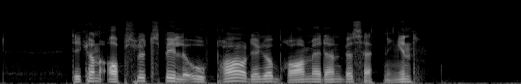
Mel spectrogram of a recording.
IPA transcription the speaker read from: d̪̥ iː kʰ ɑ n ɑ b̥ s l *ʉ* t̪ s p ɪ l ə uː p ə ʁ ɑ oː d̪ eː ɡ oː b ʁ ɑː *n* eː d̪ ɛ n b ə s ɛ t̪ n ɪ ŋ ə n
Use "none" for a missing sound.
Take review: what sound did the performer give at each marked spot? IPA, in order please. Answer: ʉ, m

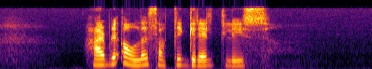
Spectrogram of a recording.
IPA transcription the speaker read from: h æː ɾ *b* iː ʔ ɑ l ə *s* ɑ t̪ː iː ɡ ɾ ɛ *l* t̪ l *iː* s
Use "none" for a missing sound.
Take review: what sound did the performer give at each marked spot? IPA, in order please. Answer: b, s, l, yː

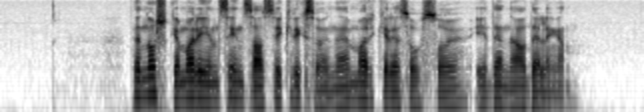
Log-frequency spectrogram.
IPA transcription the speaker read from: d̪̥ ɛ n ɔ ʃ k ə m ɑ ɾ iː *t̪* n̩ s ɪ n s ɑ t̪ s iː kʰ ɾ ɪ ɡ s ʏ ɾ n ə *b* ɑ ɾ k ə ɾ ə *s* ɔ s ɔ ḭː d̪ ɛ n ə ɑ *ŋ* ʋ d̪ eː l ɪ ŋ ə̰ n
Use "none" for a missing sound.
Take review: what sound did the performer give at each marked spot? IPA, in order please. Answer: none, m, s, none

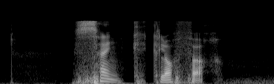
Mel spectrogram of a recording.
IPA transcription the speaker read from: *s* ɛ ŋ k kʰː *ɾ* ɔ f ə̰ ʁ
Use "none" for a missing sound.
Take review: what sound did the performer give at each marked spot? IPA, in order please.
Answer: s, l

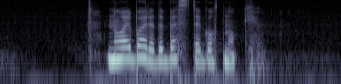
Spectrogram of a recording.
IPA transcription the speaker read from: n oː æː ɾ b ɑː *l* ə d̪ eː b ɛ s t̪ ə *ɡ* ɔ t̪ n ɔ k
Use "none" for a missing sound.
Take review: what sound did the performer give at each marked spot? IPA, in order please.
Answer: ɾ, ɡ

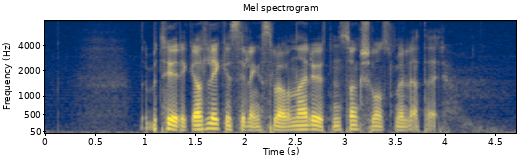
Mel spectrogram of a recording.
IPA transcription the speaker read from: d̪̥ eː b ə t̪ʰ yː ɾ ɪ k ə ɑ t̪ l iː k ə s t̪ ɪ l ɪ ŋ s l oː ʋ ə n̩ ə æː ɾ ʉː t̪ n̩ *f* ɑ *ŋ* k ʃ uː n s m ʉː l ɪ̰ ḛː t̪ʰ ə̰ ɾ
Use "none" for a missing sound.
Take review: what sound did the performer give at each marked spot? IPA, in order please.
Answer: s, ŋ

